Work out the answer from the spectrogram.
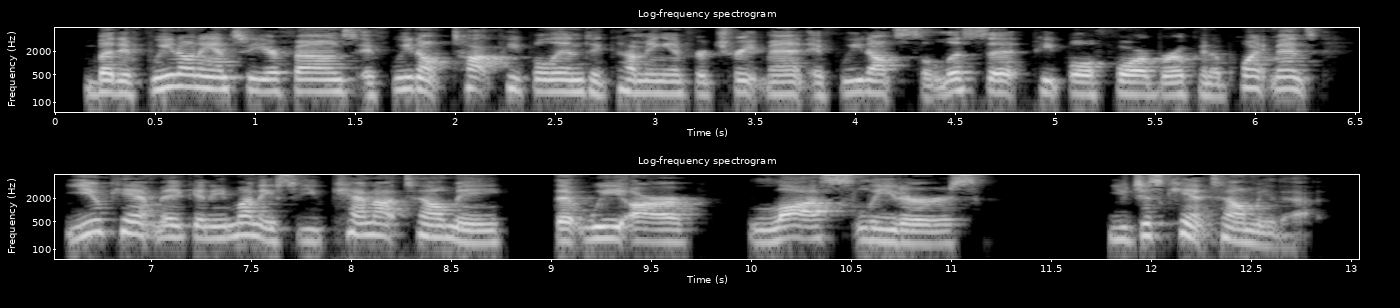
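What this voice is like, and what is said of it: Yelling, loud ranting voice. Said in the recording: “I'm yelling at you”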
